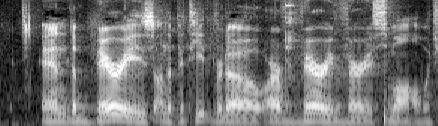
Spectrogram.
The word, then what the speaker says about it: Petit Verdot: the Petit Verdot and is that how you pronounce it Petit Verdot that's exactly what you pronounce it yes I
